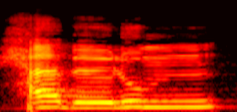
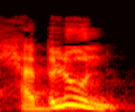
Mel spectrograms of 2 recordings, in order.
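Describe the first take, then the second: First: The final n merges into an m sound. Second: The word ends with a clear n sound. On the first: "C'est quoi assimilation?" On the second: "On a un à la base"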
